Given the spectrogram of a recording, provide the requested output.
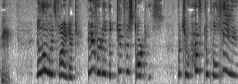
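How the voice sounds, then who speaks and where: Squeaky and extremely high-pitched, this is a put-on character voice. It moves at a moderate pace. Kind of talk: reading game dialogue aloud. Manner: cheerful, upbeat.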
